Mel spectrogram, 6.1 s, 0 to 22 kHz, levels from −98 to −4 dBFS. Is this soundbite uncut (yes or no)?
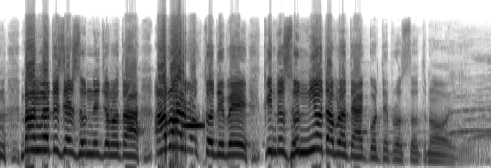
yes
